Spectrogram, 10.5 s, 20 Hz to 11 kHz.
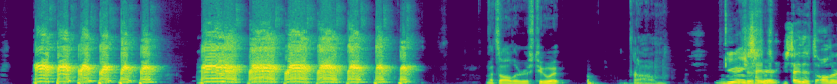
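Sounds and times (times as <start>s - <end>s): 
duck call blown in a lonesome hen sequence: 0.4s - 5.4s
speech: 6.2s - 7.2s, 9.0s - 10.4s.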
